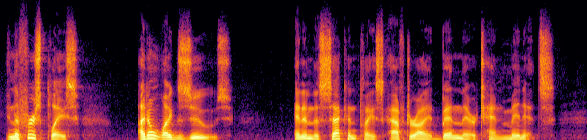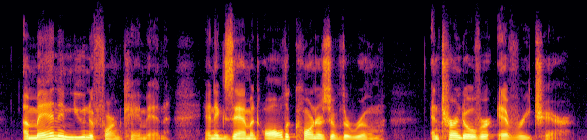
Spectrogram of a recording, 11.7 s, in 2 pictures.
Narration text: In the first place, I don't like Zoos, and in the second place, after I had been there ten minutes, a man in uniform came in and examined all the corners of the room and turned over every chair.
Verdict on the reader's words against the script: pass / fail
pass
